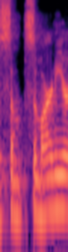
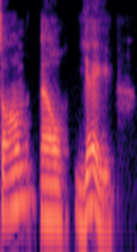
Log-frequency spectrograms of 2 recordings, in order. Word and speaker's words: Sommelier: It was my license plate because I wanted a vanity plate and I got so tired of people mispronouncing it. Oh, you're the Somarnier, or the Somalian, the Somarnier, my favorite one, or Sommelier. And I was like, it's Somlyay.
